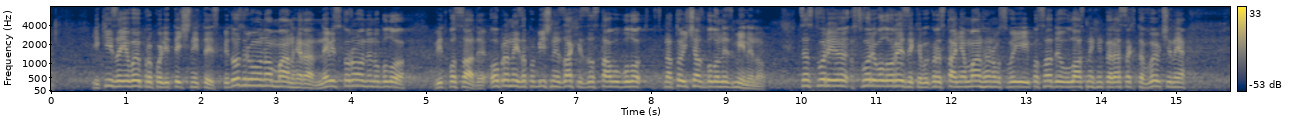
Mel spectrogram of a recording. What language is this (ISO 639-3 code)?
ukr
